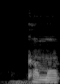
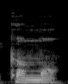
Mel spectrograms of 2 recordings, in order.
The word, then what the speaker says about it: comment: Now, remember I said generally we don't pronounce consonants at the ends of words. So if I were to pronounce this word by itself, I would say comment, comment. But as I just explained in the previous example, a vowel sound follows.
